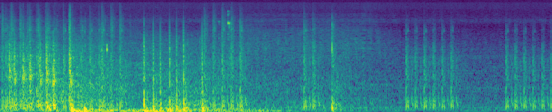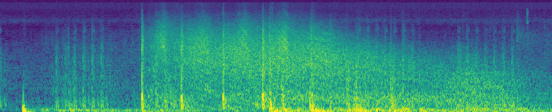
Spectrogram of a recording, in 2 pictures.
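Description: Bursts of gunfire and heavier booms ring out in the military strategy game Broken Arrow, rapid volleys and isolated shots layered over a rumbling battle background with no talk.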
